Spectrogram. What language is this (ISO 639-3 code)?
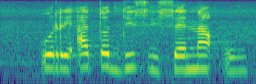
ven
